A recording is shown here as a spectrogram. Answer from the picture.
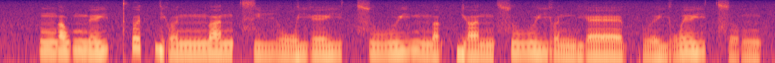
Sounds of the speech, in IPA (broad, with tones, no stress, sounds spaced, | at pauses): ŋ ɐ˨˧ w n̪ e˨˥ j t̪ʰ ɵ˥ t̚ j ɵ˨ n n̪ ɐ˧ n t͡s iː˨˩ w j e˨˧ j t͡s uː˨˥ j n̪ ɐ˨˥ k̚ j ɐ˨ n s uː˧ j ɵ˨ n j ɛː˨ kʷ e˨ j w e˥ j t͡s ʊ˨ ŋ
